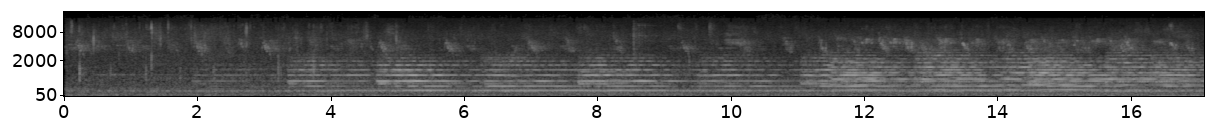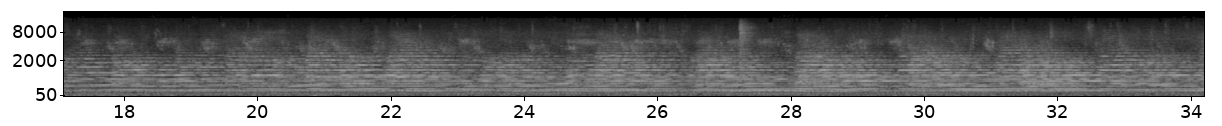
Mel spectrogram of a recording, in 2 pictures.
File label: Holy Trinity Bells and Notre dame de Quebec bells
